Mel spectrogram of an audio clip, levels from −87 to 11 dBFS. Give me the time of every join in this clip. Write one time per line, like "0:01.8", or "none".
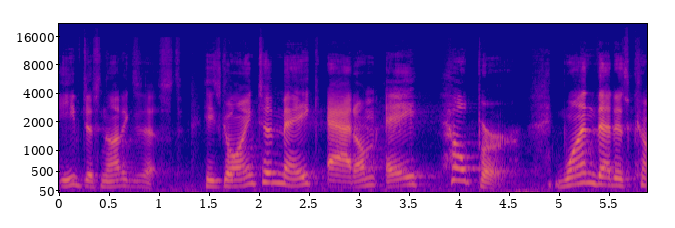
0:01.3
0:04.9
